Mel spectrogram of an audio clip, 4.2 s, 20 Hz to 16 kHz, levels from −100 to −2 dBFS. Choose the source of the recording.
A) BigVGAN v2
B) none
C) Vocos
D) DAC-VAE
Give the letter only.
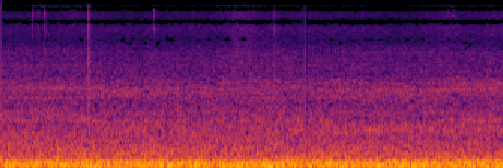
B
